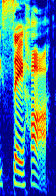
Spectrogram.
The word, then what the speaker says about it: Ceja: You're a comedian, and my last name is literally Ceja. – Ceja. – That's how you pronounce it, yeah.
